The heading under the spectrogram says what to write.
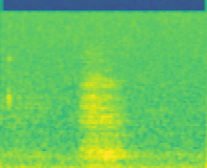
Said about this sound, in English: Sorry, I keep yawning, and it's so annoying. I do this whenever I talk like this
